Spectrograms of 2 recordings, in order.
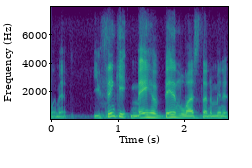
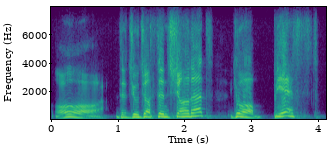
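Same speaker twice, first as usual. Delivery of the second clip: indignant noble; 6 semitones higher, 5 dB louder, slower than usual. Acted. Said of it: "He seems, uh, indignant".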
